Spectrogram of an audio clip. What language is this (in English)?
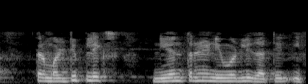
Marathi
